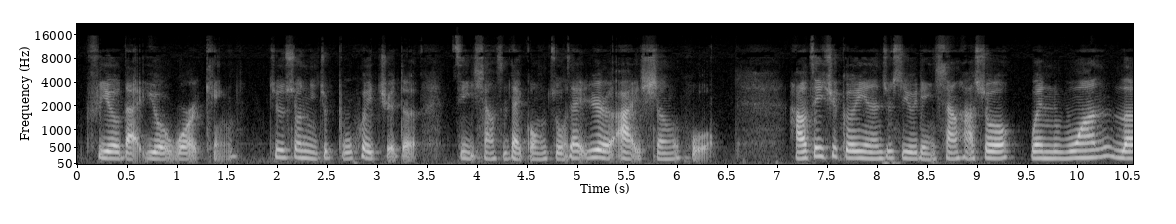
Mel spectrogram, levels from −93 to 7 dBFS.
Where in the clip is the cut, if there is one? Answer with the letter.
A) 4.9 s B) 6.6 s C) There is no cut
A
